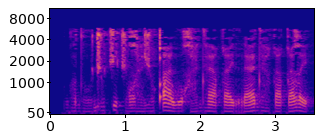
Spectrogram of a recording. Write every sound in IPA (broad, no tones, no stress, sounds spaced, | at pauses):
ɡʱ ɒ dʱ o̤ d͡ʒ o̤ t͡ʃ i t͡ʃ o̤ ʁ æ̤ ʒ o̤ qʼ æː w u χ æ̤ dʱ æː q eː r æː dʱ æ̤ q eː q e ʁ e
